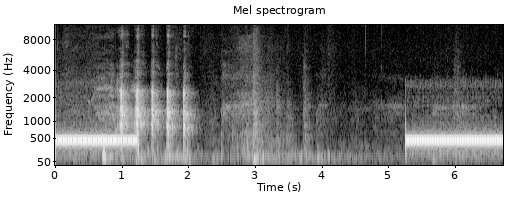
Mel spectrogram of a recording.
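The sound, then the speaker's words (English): A telephone dial tone hums steadily, then a quick run of about five keypad beeps is punched in to call a business phone, followed by a quiet pause with faint handling noise before a loud steady tone returns. “It's a business phone. He's got to pick it up.”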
